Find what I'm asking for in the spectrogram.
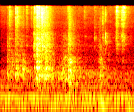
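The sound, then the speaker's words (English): A pizza slicer cuts through a baked flatbread pizza with melted, browned cheese. The rolling blade gives a few scraping, crackling passes at a steady, moderate level, with no voices. “So I'm going to cut into it and we're going to try it out. We're going to come over here and get our pizza slicer.”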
